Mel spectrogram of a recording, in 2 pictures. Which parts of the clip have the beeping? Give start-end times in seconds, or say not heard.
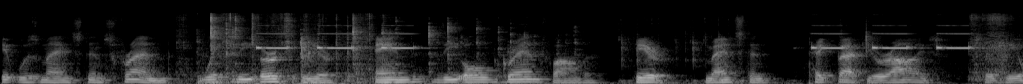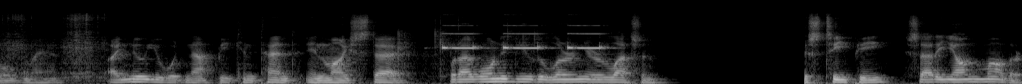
2.5-4.2, 8.1-9.8, 14.7-16.3.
